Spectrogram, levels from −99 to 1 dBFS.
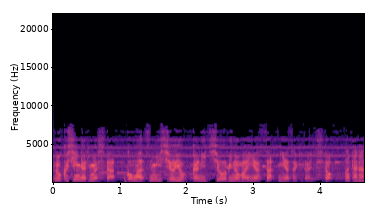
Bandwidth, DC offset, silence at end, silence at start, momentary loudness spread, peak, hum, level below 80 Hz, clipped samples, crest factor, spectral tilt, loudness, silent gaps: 7.6 kHz; under 0.1%; 0 s; 0 s; 5 LU; -22 dBFS; none; under -90 dBFS; under 0.1%; 18 dB; 2.5 dB/octave; -37 LUFS; none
